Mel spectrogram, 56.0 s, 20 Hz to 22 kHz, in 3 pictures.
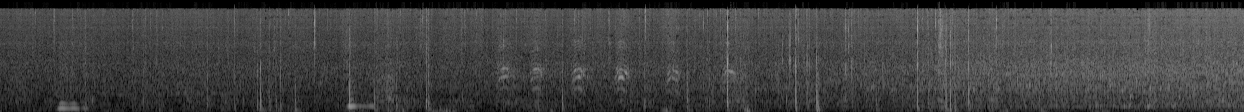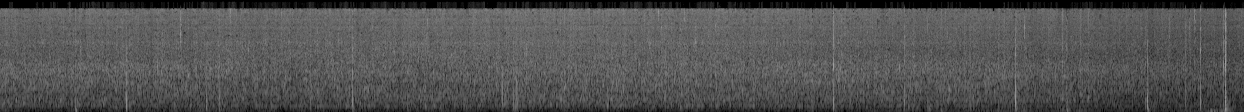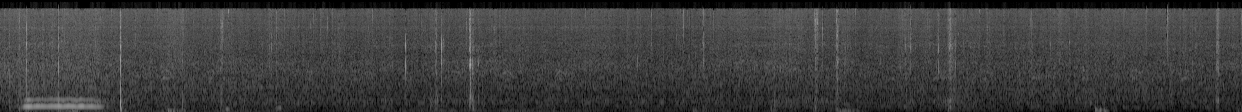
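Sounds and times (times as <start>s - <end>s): rushing hiss of water: 0.0s - 55.9s
raindrops tapping an umbrella: 0.6s - 24.7s, 29.9s - 45.8s.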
